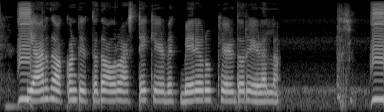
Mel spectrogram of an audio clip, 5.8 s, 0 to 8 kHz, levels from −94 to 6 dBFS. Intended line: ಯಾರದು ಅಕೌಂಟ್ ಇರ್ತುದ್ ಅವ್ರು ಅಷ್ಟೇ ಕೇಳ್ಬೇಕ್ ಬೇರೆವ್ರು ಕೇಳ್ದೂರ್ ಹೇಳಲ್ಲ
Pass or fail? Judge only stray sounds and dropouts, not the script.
fail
